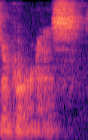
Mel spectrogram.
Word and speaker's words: Avernus: earnest, which are It's Avernus. It's pronounced Avernus.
